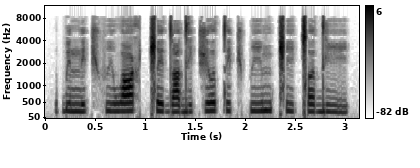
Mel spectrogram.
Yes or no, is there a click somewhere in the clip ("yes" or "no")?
yes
